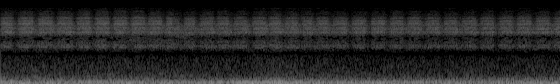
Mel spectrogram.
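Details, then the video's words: Cicada calling in summer in Tuscany: a loud, continuous high-pitched shrilling drone that pulses steadily and evenly throughout, with low wind rumble underneath. "Cicada or Cigarra - Sounds of summer in Tuscany"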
